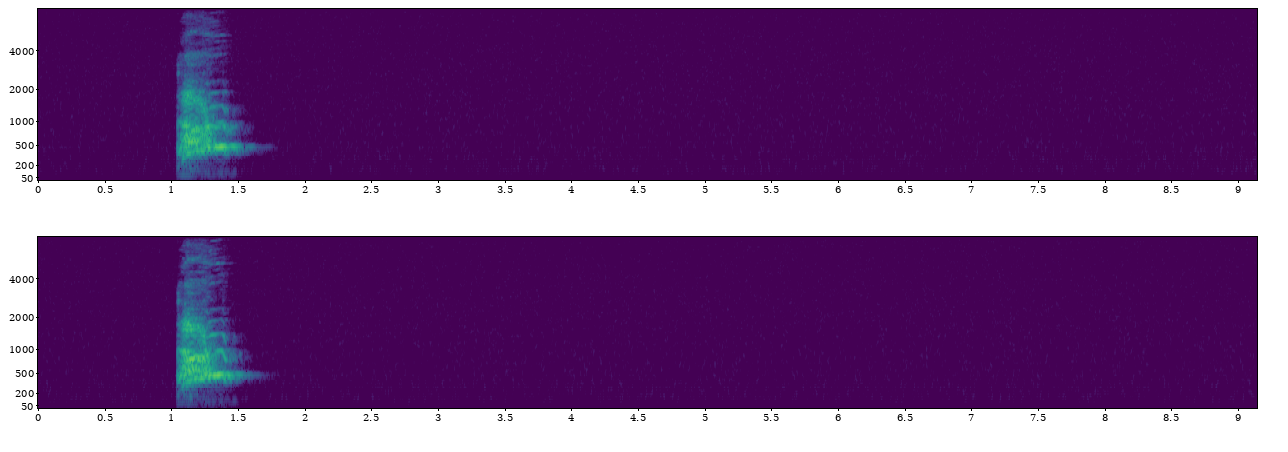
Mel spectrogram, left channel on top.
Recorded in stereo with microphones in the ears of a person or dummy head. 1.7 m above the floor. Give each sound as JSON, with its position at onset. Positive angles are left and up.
{"t": 1.1, "sound": "a dog barking", "side_deg": -20, "distance_m": 2.5}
